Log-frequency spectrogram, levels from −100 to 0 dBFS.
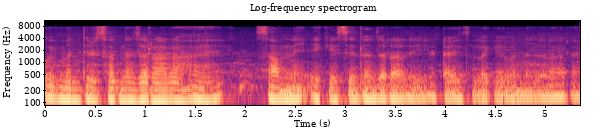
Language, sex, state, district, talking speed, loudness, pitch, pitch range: Hindi, male, Chhattisgarh, Bilaspur, 225 wpm, -16 LUFS, 120 Hz, 110-135 Hz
